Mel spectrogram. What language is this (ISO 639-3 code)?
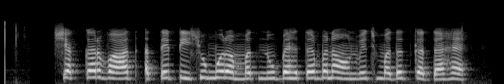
pan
